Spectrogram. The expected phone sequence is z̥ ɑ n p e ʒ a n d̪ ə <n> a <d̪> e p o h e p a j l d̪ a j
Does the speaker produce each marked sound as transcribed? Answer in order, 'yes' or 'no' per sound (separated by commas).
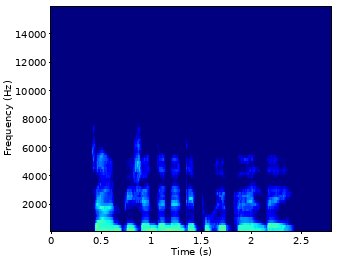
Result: yes, yes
